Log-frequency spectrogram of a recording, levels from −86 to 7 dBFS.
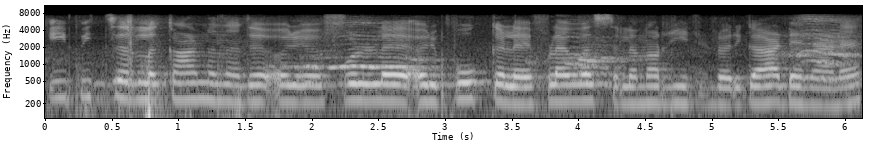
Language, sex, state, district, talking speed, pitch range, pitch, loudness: Malayalam, female, Kerala, Kasaragod, 115 wpm, 205-230 Hz, 215 Hz, -18 LUFS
